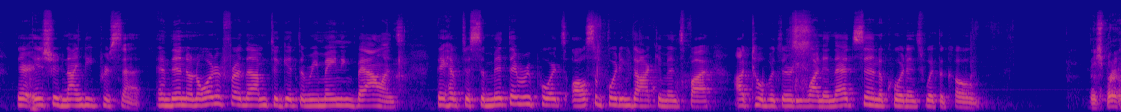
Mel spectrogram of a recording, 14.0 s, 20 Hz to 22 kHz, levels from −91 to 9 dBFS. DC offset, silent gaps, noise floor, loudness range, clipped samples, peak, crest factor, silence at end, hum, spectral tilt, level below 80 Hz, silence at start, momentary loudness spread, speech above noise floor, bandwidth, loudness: under 0.1%; none; -83 dBFS; 2 LU; under 0.1%; -26 dBFS; 16 dB; 0 s; none; -4 dB/octave; under -90 dBFS; 0.2 s; 7 LU; 44 dB; 16 kHz; -40 LUFS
